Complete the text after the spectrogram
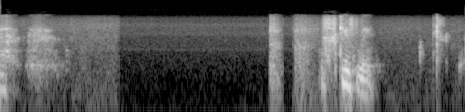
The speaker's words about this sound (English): I have a little tickle there. I had a couple sneezes. I'm sorry.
